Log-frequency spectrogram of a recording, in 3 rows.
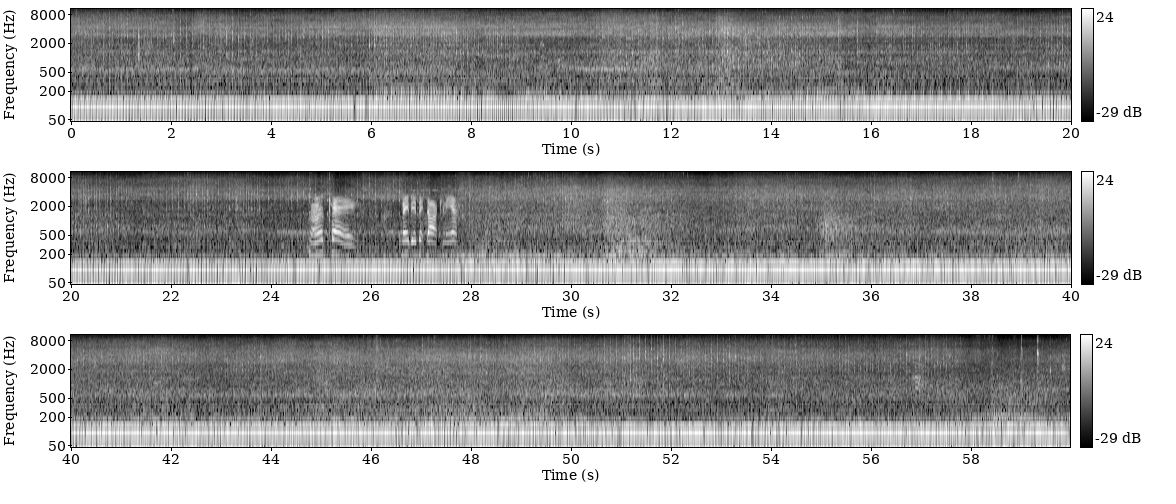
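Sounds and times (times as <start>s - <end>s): motorcycle engine running at low speed: 0.0s - 59.9s.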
